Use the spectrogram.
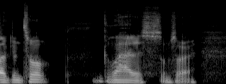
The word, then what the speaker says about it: Gladys: Gladdy. I've been told." Gladys.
